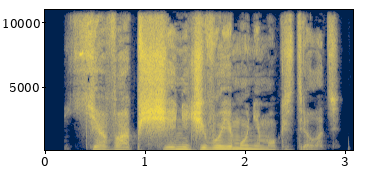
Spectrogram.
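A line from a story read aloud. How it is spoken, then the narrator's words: Growl. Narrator (Russian): прорычал Антон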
